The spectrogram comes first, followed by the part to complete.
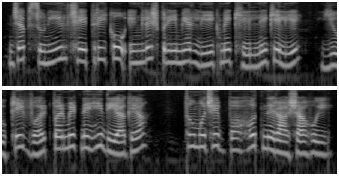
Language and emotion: Hindi, sad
